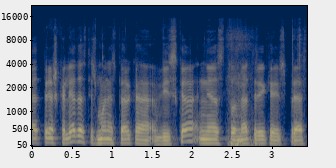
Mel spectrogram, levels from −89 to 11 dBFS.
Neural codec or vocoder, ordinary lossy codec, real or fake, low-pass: none; Opus, 24 kbps; real; 14.4 kHz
